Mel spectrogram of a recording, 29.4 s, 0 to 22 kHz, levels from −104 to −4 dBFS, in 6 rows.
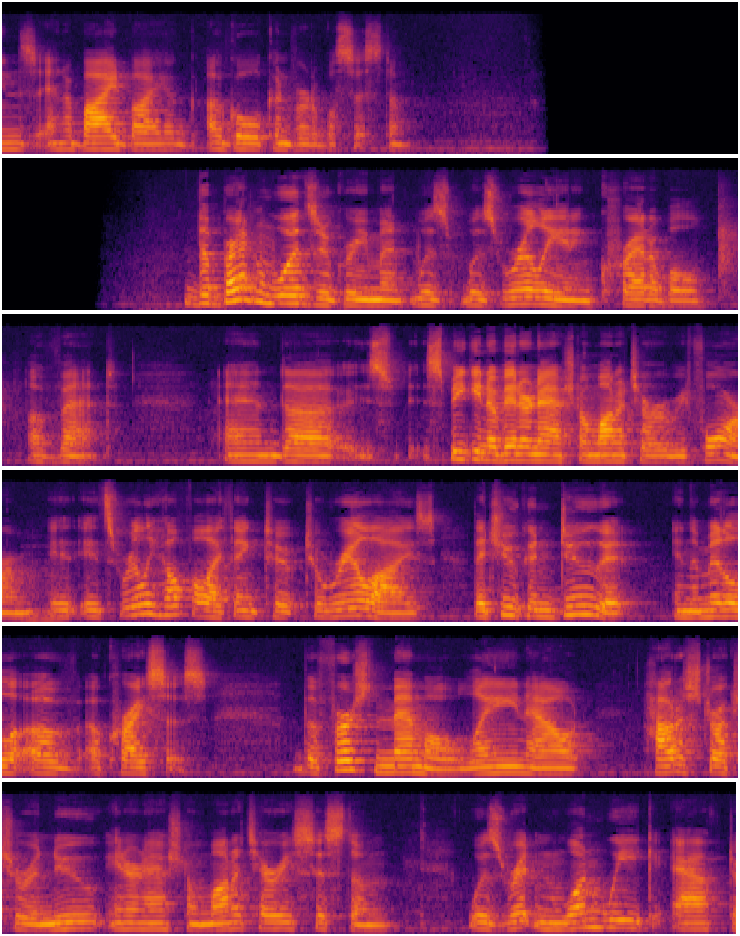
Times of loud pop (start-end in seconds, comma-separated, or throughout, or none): none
